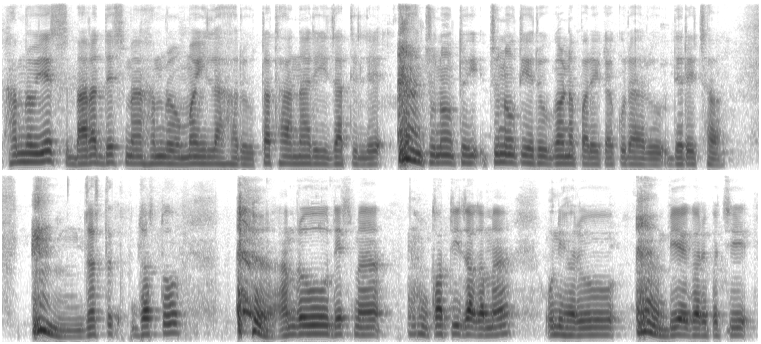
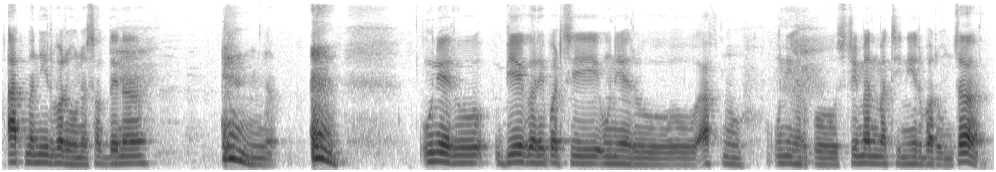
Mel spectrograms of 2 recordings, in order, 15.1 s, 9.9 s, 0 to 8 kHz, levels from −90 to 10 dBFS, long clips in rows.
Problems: background sounds at intervals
